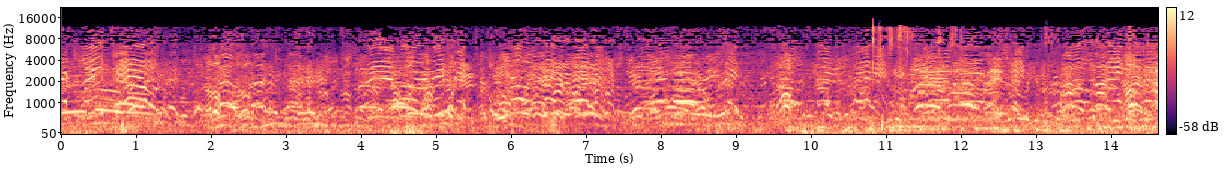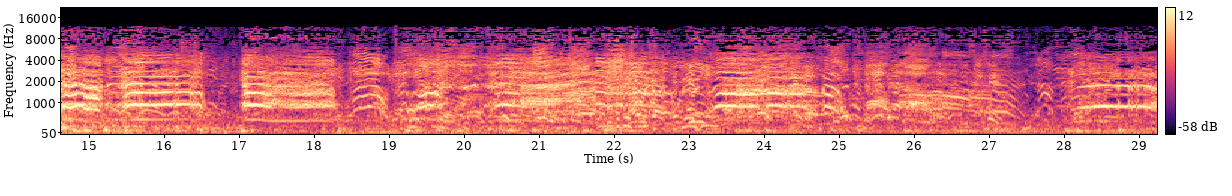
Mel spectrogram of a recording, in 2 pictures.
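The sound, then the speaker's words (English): A man yells and screams loudly over a dense, noisy crowd at a pro-Palestine street protest, his strained voice rising and breaking above continuous chanting and chatter. “Do you know why he's screaming?”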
